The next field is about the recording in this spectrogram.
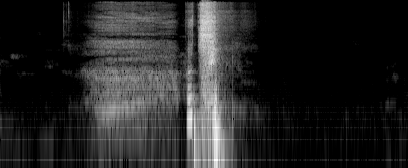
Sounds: Sneeze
